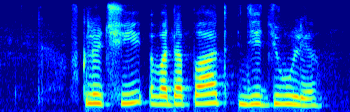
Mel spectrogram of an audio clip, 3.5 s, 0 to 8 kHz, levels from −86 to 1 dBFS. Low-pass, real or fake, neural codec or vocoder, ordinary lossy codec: 7.2 kHz; real; none; Opus, 16 kbps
